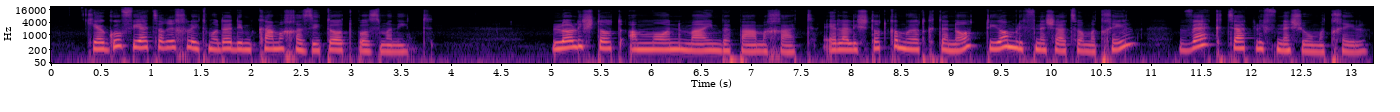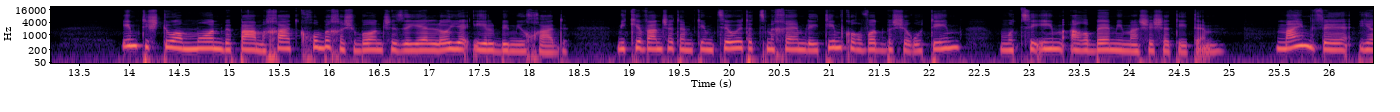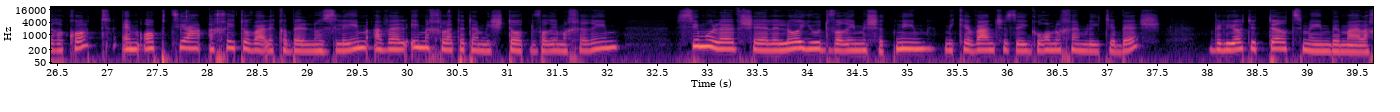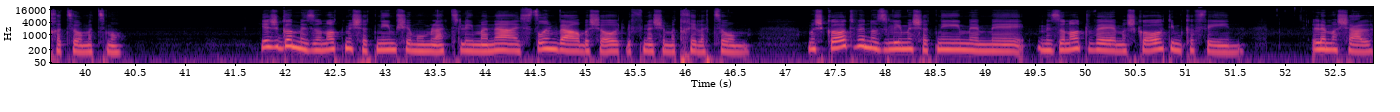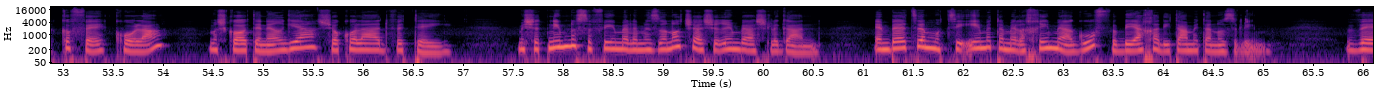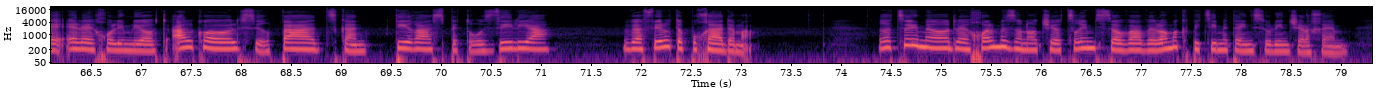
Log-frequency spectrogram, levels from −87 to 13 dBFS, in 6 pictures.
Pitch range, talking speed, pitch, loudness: 180-230 Hz, 110 wpm, 200 Hz, -26 LUFS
